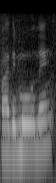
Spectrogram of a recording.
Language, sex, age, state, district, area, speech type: Malayalam, female, 30-45, Kerala, Kollam, rural, spontaneous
